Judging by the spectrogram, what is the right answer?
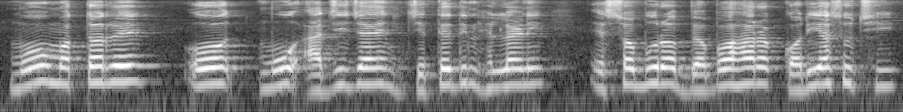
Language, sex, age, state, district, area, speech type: Odia, male, 45-60, Odisha, Bhadrak, rural, spontaneous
